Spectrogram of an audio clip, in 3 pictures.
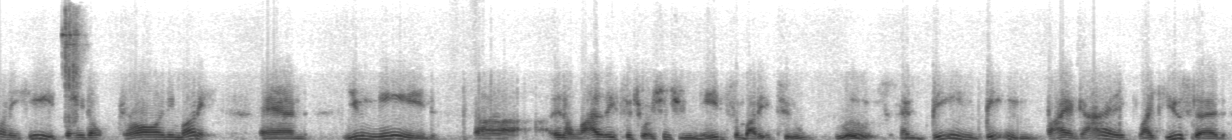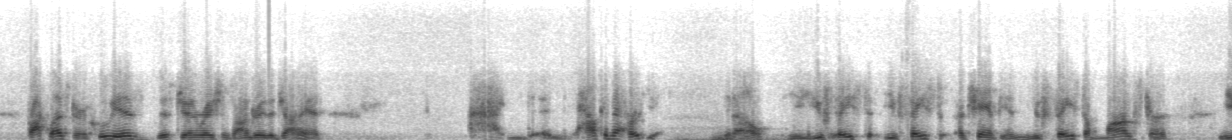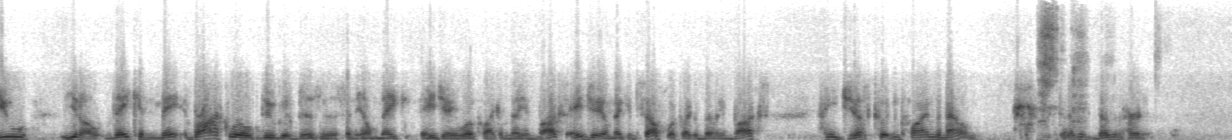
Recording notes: we take your LIVE phone calls!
